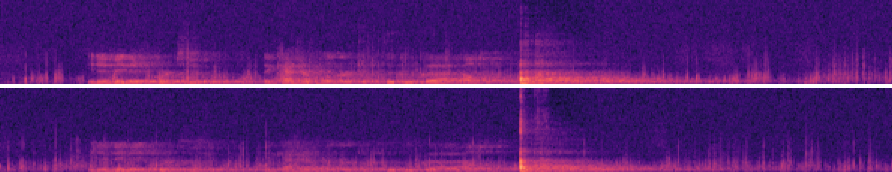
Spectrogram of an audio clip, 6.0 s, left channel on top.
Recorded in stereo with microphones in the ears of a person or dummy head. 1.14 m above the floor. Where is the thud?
50° right (ahead or behind), 2 m.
